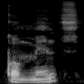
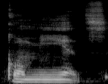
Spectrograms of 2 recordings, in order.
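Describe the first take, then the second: First: Comenz with a plain "e" in the second syllable; original stem sound. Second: Comienz with a "ye" glide in the second syllable; changed stem sound. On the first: Teacher contrasting stem sounds, unchanged "e" in comenz. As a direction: say comenz, pure "e" before the nz. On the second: Teacher showing how the stem change sounds, gliding "ie" in comienz. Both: Shown as a demonstration. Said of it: "this changes the sound".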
